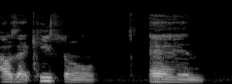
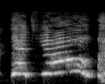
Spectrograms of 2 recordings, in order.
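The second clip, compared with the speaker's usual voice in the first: high loud yell; retold delighted yell; excited shout; 7 dB louder than usual. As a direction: shout it in glee. Girls at door, shouting.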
